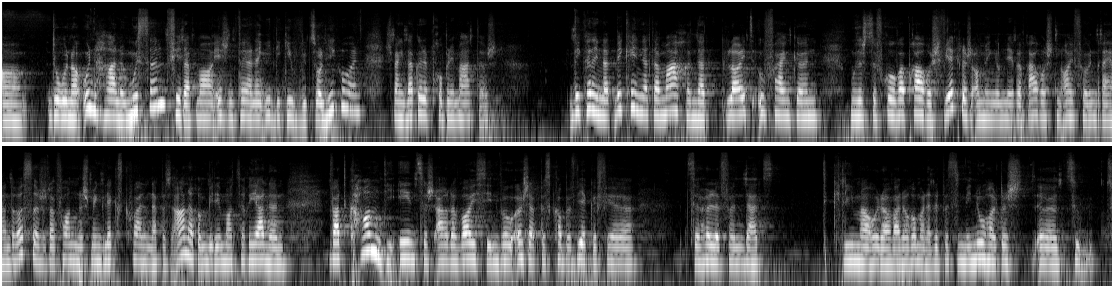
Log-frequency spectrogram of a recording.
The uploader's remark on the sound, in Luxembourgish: D'Opnam vum Ufank vun der Table Ronde lauschteren wou op der Jubiläumsfeier stattfonnt huet. Leider ass d'Opnam no circa 50 Minuten ofgebrach ginn wéinst engem technesche Problem.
